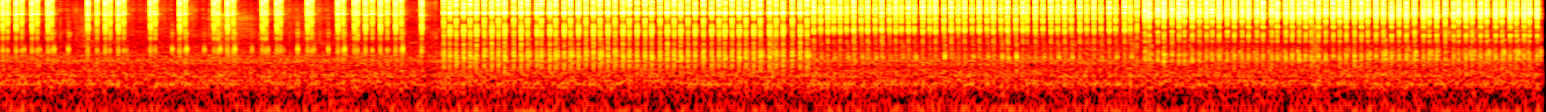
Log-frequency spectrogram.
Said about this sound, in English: There are times when I rapidly click the Pulsar and it doesn't always actuate every time.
